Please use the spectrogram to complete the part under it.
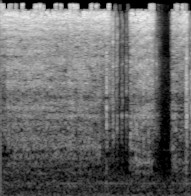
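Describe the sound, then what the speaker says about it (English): Close, continuous hiss of spray paint from a can lightly coating a prototype Leslie cube, broken by two short pauses as the nozzle is released and pressed again. "we're going to have a go at spraying our prototype Leslie cube"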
